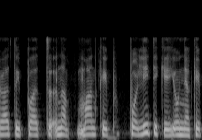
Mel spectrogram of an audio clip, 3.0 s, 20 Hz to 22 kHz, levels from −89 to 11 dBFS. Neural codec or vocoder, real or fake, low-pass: codec, 16 kHz, 6 kbps, DAC; fake; 7.2 kHz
